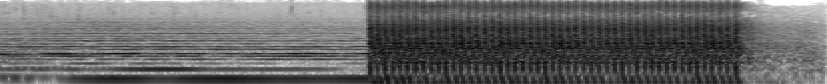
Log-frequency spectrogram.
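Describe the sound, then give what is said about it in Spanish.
Machine-gun fire in a film scene: after several seconds of soft, sustained music, a loud, rapid, unbroken burst of gunfire lasts about four seconds and then stops abruptly, leaving a low tone. “únicamente vemos como Tom Hanks le barre a balazos”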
